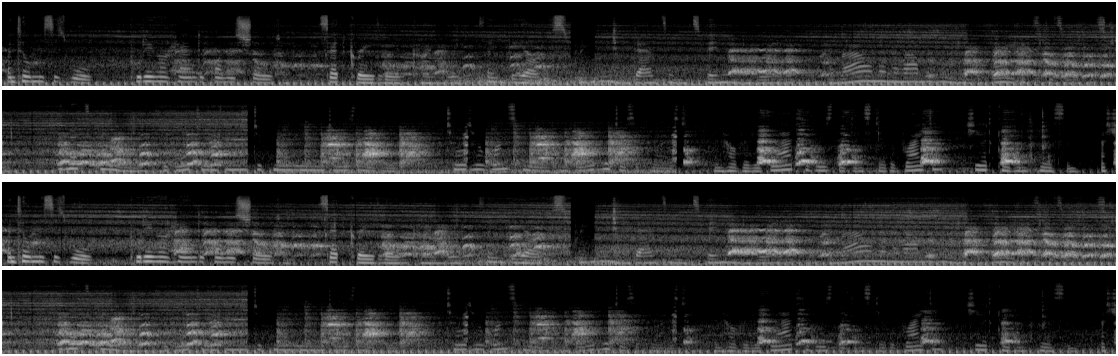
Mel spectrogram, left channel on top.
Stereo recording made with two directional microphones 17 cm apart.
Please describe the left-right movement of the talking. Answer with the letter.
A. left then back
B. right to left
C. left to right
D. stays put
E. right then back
B.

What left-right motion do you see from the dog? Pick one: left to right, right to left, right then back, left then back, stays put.
right to left.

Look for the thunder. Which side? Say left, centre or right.
left.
